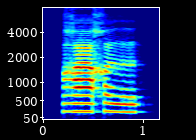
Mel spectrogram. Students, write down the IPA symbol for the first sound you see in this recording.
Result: ʁ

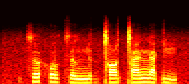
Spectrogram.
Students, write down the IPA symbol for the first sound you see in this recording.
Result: t͡s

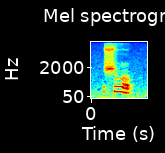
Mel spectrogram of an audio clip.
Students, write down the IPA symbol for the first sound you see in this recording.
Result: ʃ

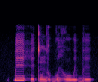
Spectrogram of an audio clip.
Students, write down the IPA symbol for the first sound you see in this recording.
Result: k͡p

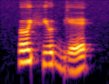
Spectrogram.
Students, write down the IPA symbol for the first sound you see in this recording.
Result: ɵ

